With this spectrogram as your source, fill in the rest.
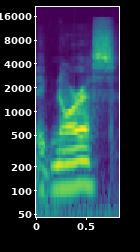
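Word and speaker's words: Ignaurus: i mentioned that album ignoris am i saying it right yeah all right it's a play on the words ignore us you know i like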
